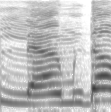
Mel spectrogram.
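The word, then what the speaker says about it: lambda: ऐसे लैम्बडा, ये बी है लेकिन बी साइलेंट होता है, लैम्बडा पढ़ते हैं, इसलिए मैंने लिखा तो लैम्बडा है पर लैम्बडा ही बोलोगे, बा को आप हटा के चलोगे।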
